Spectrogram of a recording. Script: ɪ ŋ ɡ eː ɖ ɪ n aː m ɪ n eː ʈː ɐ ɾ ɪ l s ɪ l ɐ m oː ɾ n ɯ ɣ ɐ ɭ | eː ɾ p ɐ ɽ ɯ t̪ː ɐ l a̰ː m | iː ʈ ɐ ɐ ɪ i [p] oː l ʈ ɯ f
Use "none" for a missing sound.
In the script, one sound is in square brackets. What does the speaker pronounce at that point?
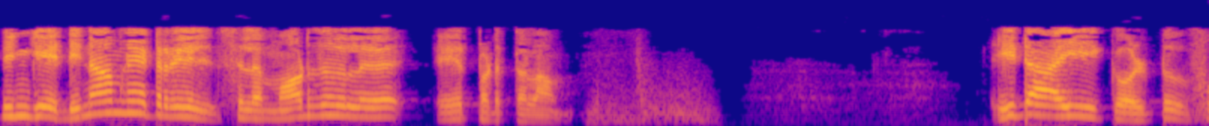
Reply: k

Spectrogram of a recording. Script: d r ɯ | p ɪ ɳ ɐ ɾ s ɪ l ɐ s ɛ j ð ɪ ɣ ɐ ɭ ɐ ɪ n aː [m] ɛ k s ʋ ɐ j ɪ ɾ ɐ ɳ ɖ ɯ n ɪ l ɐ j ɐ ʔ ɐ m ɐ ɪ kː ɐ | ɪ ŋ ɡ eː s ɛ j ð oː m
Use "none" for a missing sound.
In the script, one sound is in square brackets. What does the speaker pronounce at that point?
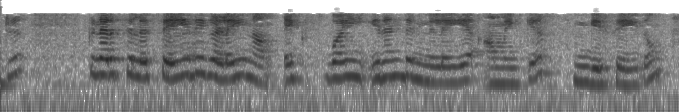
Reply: m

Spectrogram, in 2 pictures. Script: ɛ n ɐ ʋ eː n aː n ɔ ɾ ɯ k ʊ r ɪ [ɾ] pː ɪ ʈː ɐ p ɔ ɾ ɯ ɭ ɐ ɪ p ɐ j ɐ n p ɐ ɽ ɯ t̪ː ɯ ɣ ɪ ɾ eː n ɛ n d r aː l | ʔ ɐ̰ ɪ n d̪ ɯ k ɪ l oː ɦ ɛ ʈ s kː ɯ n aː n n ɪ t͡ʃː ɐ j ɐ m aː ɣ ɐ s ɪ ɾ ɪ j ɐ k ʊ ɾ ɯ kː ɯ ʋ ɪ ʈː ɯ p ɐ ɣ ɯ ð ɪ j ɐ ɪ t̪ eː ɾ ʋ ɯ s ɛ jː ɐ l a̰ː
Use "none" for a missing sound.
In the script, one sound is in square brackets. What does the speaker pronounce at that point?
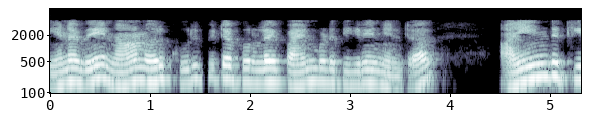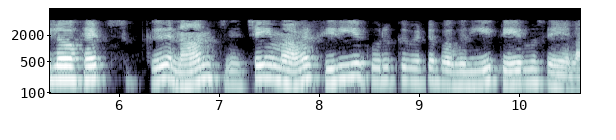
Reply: none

